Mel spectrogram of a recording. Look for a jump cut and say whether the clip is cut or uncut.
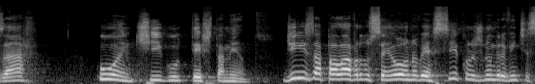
cut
